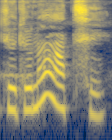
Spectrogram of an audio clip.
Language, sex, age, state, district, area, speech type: Bengali, female, 30-45, West Bengal, Alipurduar, rural, spontaneous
